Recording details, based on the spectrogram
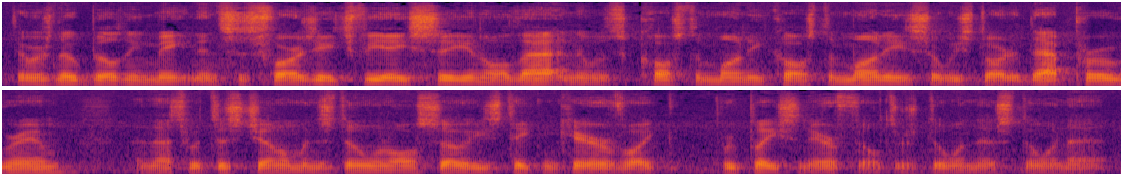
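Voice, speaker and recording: A man's voice: brisk, gravelly. A middle-aged American man, a fire chief, answering interview questions in a plain-spoken, matter-of-fact, conversational way. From New Jersey, United States. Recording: steady background noise with low rumble.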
